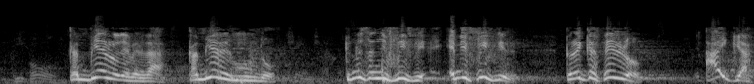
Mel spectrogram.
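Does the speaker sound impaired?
Yes: Down syndrome; trisomy 21, three copies of chromosome 21, genetic, congenital, age 47.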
